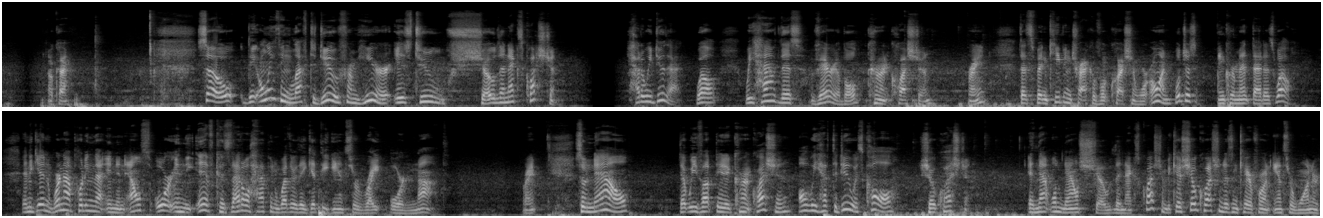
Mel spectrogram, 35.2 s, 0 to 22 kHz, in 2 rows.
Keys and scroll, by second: 12.8-13.8 typing, 16.2 shift+=, 17.1 shift+;, 29.3-31.3 typing.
